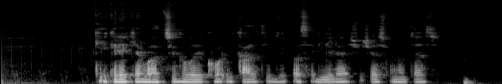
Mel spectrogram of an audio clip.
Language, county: Lithuanian, Marijampolė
